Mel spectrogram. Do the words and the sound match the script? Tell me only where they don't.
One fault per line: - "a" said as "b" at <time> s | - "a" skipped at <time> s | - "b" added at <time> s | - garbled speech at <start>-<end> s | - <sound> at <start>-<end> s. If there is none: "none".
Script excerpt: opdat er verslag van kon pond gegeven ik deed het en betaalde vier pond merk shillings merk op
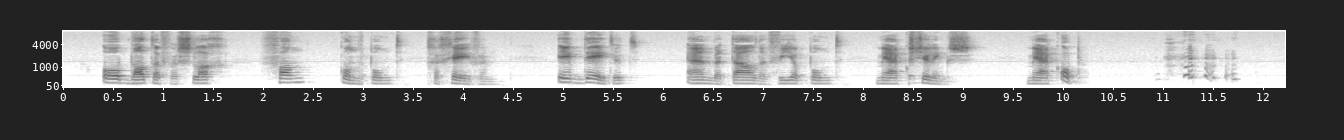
- laugh at 10.9-11.8 s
